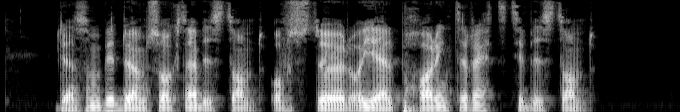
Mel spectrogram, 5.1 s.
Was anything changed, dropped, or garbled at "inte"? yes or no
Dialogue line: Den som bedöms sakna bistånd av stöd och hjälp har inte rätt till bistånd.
no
